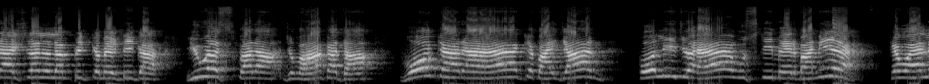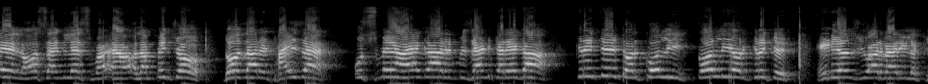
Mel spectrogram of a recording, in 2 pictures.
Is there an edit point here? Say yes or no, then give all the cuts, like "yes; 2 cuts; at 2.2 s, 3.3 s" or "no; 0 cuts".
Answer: no; 0 cuts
